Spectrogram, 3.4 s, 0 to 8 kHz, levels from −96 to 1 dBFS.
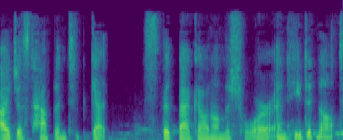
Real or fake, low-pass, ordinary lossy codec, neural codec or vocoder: fake; 7.2 kHz; MP3, 48 kbps; codec, 16 kHz, 1.1 kbps, Voila-Tokenizer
